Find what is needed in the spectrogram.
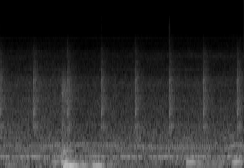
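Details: Laser tattoo removal session in Jamaica, after numbing: steady sharp ticks about twice a second over a constant machine hum, as the tattoo removal laser fires pulses. Treated skin is afterwards slightly raised and swollen.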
